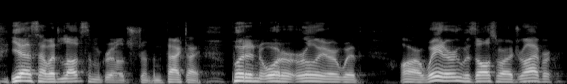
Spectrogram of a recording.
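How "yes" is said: ordinary talk, nothing marked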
